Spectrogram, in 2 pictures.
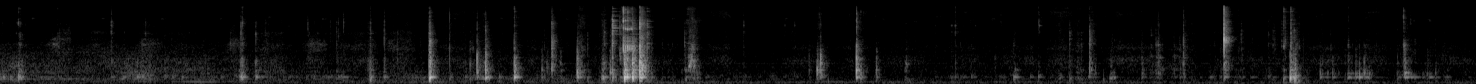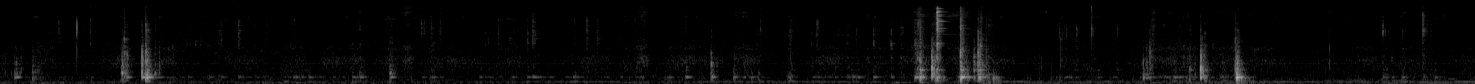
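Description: Scattered clicks, clinks and knocks of metal and polymer parts and a screwdriver as a vertical grip is screwed onto an aluminium rifle chassis. The loudest clatter comes about six seconds in and again about 24 seconds in, over a faint steady hum.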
